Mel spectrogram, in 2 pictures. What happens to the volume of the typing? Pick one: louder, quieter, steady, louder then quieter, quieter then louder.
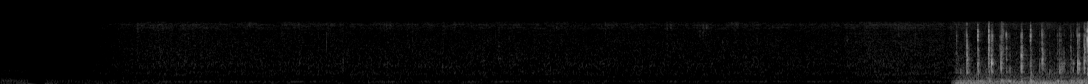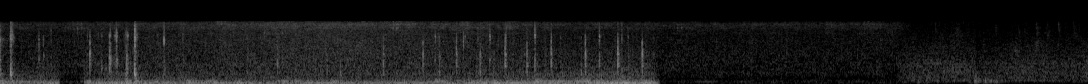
quieter then louder.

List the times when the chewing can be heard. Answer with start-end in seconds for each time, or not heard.
not heard.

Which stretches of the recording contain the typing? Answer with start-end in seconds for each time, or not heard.
9.5-17.5.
